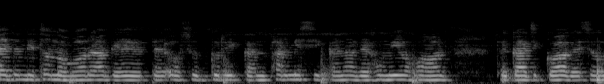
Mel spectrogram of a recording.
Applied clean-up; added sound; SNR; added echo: none; Walk, footsteps; 14 dB; reverberation time 0.3 s.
